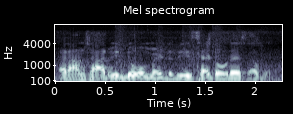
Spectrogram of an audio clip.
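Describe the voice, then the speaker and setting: A man's voice: on the low side, moderate pace, noisy background. A man steadily directing teammates in squad voice chat. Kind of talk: tactical game callouts. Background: loud game music and gunfire.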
